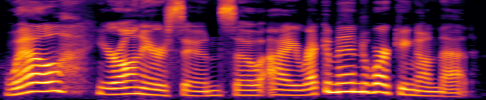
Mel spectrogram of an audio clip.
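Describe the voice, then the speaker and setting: An actress playing a practical woman bookkeeper in an audio drama, explaining things frankly with gentle sarcasm. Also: fairly low pitch, sing-song, moderate pace, clear, resonant tone, no room sound, clean studio sound. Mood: supportive. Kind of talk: naturalistic audio drama dialogue.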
